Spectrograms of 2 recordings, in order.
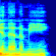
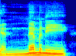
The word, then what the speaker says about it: anemone: chase off fish that actually can eat the anenome I think I said it wrong and get stung so in a way the anemone benefits from the clownfish the clownfish also benefits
